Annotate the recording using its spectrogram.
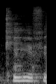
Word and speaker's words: Kyiv: Have I pronounced it correctly? Kyiv. – Yeah, that's right. Good pronunciation. Kyiv is the capital of Ukraine and north part and some kind of central part of Ukraine.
